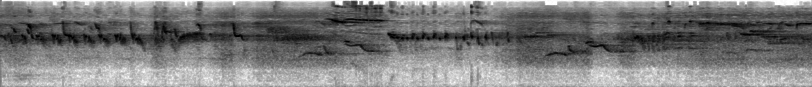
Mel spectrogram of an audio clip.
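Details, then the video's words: On a morning, several birds sing at once in a dense chorus of high, fast chirps, trills and rising whistles, overlapping without pause. "Morning sounds of birds"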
